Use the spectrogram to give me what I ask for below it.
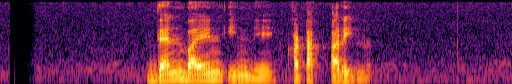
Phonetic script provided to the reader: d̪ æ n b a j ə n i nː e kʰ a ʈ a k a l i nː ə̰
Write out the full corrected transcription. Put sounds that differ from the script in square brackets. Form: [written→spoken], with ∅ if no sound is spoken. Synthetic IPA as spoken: d̪ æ n b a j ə n i nː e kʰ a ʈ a k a [l→ɾ] i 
